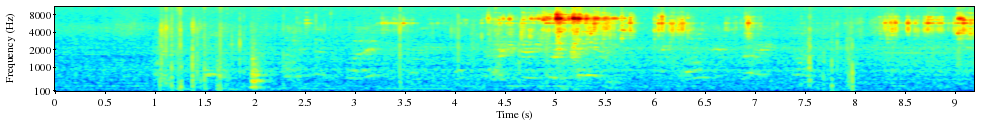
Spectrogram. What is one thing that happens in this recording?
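A kitten scrabbles and rustles against soft fabric.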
